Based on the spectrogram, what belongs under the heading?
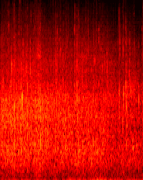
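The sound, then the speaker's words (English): A crowd claps steadily, a dense wash of many hands at an even, moderate loudness that holds through the whole stretch without voices, giving a round of applause for King David. “All right, let's give King David a great big round of applause.”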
